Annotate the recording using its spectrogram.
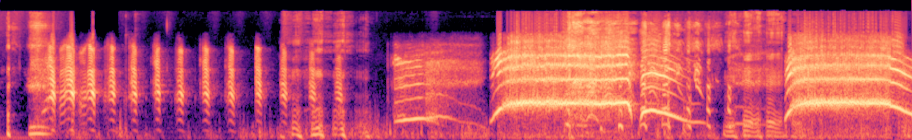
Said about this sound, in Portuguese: Mas esse negócio de gritar depois de uma gargalhada boa e tal, é uma coisa que, assim, pelo menos por aqui é normal. Eu sou muito de fazer isso, assim.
